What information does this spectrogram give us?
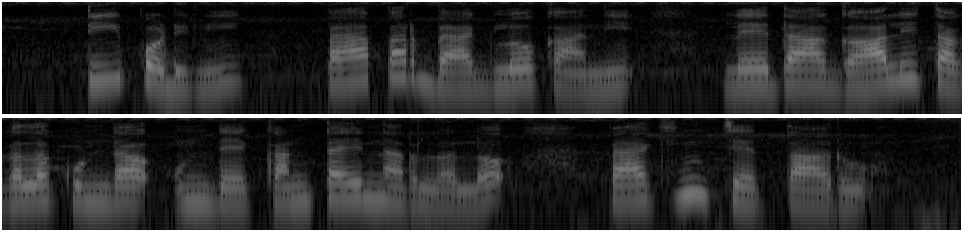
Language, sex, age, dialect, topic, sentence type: Telugu, female, 18-24, Southern, agriculture, statement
